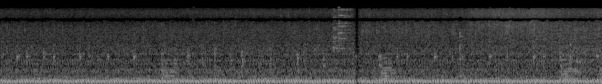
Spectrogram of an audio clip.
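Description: Sliced mushrooms frying in a skillet on a gas hob: a steady low hum under a faint, even sizzle, with one brief tap about three and a half seconds in.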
